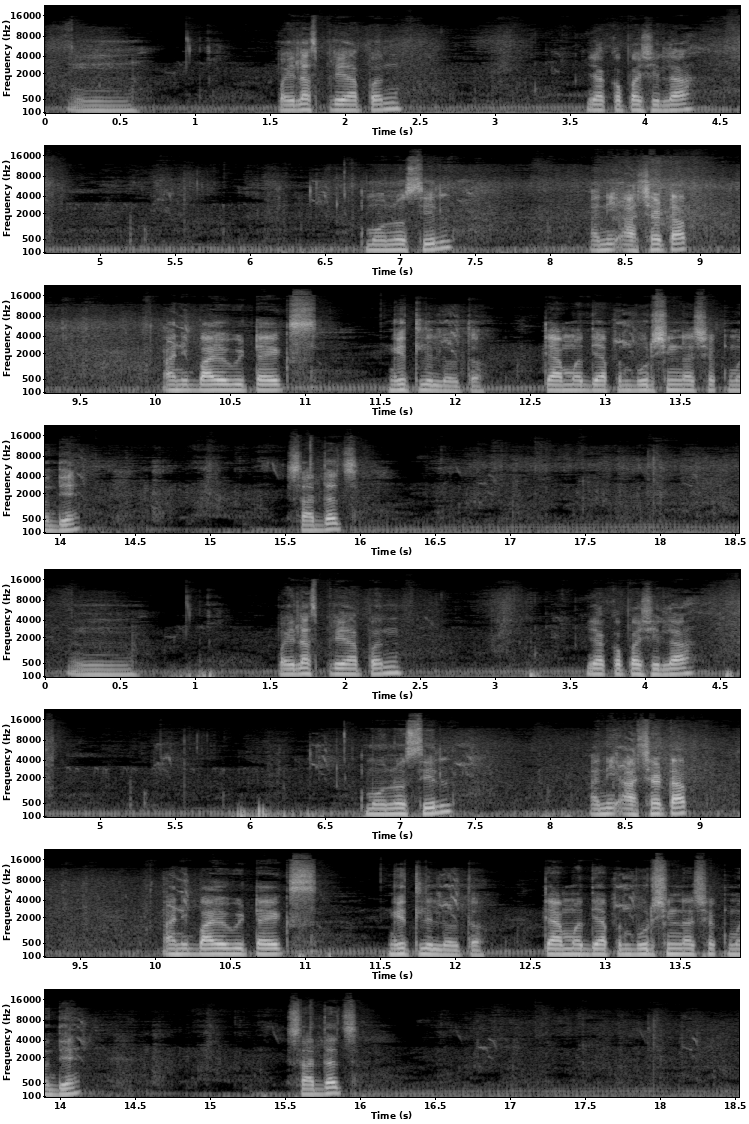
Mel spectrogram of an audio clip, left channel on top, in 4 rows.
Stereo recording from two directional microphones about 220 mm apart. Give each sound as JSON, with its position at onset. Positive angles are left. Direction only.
{"t": 0.2, "sound": "a sound", "side_deg": -30}
{"t": 1.5, "sound": "speech", "side_deg": -30}
{"t": 3.6, "sound": "speech", "side_deg": -30}
{"t": 6.7, "sound": "a man's voice", "side_deg": -35}
{"t": 10.0, "sound": "a man's voice", "side_deg": -20}
{"t": 15.4, "sound": "speech", "side_deg": -30}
